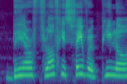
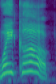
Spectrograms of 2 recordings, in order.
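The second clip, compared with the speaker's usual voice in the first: scared shout; 9 semitones higher, 6 dB louder than usual. Acted. Bear scared, wakes Mouse.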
